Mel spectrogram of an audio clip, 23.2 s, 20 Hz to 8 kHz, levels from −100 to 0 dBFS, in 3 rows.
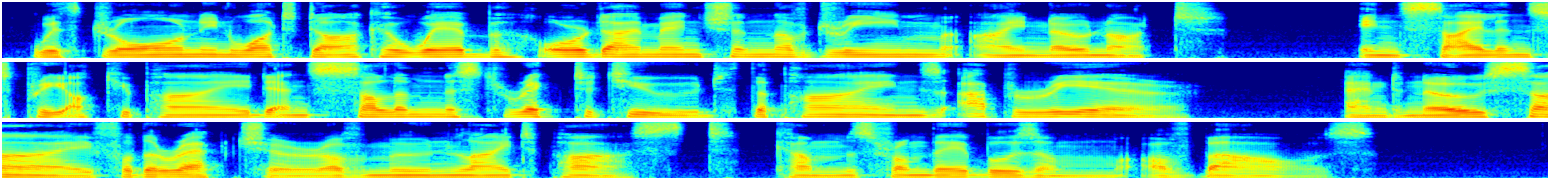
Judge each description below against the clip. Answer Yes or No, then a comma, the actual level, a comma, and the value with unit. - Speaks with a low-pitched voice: Yes, low, 105 Hz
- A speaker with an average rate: No, slow, 95 wpm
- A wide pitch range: No, average, 3.5 semitones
